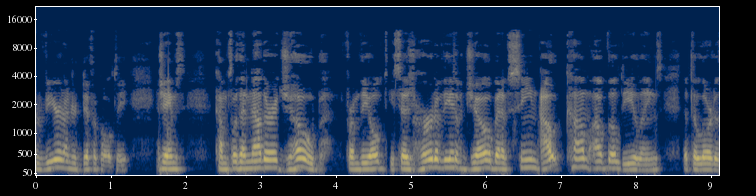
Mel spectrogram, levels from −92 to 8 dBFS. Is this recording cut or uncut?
cut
